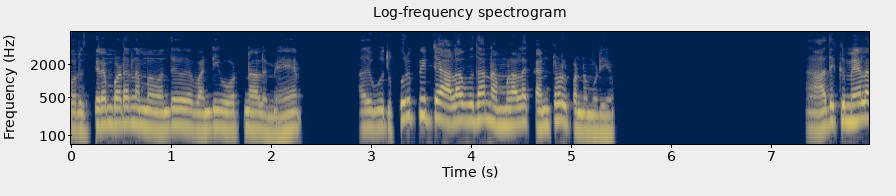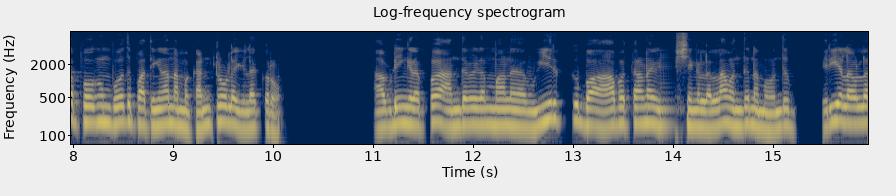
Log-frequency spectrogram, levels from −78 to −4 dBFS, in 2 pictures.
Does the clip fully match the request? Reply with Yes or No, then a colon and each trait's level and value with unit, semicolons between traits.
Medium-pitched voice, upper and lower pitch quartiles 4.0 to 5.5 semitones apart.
No: medium, 160 Hz; average, 3.2 semitones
